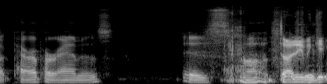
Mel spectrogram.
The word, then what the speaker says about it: Paraparaumu: it's spelled p-a-r-a-p-a-r-a-u-m-u and people pronounce it pram this is just a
